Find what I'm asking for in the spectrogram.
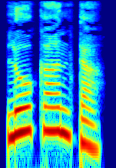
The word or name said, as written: ಲೋಕಾಂತ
